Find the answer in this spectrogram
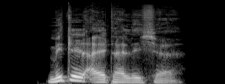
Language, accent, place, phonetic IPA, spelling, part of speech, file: German, Germany, Berlin, [ˈmɪtl̩ˌʔaltɐlɪçə], mittelalterliche, adjective, De-mittelalterliche.ogg
- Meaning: inflection of mittelalterlich: 1. strong/mixed nominative/accusative feminine singular 2. strong nominative/accusative plural 3. weak nominative all-gender singular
